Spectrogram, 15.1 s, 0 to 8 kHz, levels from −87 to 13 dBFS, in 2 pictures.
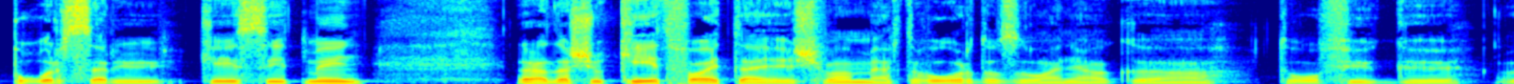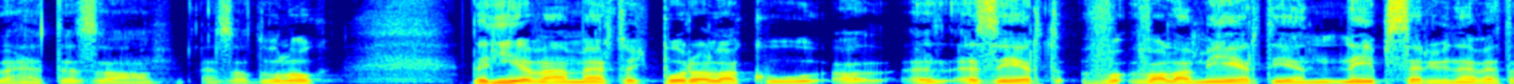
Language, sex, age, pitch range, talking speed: Hungarian, male, 50-69, 100-115 Hz, 105 wpm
